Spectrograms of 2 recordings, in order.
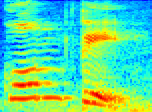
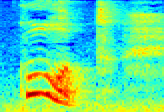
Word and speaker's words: Auguste Comte: Most of the people consider pronouncing him Comte because the word spells C-O-M-T-E, but it's not Comte. He used to be known as Auguste Koth, who actually coined the term sociology.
